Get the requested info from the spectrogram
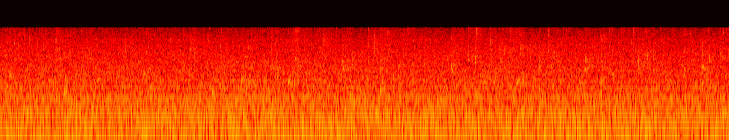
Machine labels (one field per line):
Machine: pump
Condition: normal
